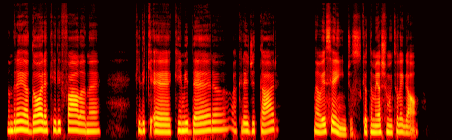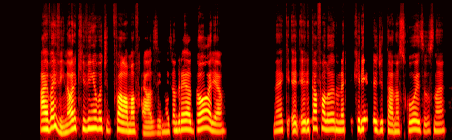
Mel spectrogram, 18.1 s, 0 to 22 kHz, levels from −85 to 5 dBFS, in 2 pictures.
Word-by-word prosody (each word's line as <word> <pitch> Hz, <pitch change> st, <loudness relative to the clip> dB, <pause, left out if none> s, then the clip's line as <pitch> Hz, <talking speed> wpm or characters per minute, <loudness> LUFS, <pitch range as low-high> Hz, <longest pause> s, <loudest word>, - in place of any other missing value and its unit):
Andreia 205 Hz, +2 st, +1 dB
Doria, 195 Hz, +2 st, +3 dB
que 205 Hz, -, -8 dB
ele 200 Hz, 0 st, -1 dB
fala, 200 Hz, -3 st, +1 dB
né, 175 Hz, +1 st, -4 dB, 0.7 s
que 195 Hz, -, -5 dB
ele 190 Hz, 0 st, -3 dB
que, 190 Hz, -, -9 dB
eh: 165 Hz, -1 st, +1 dB
"Quem 190 Hz, 0 st, -3 dB
me 190 Hz, +1 st, +1 dB
dera 200 Hz, +5 st, -2 dB
acreditar." 185 Hz, 0 st, -3 dB, 0.8 s
Não, 165 Hz, -3 st, -2 dB
esse 170 Hz, +7 st, 0 dB
é 190 Hz, -, +4 dB
Índios, 120 Hz, -4 st, -5 dB
que -, -, -6 dB
eu 155 Hz, -, -1 dB
também 160 Hz, -2 st, -1 dB
acho 160 Hz, +1 st, -2 dB
muito 155 Hz, +3 st, -4 dB
legal. 160 Hz, 0 st, -3 dB, 1.5 s
Ai, 230 Hz, 0 st, +10 dB
vai 265 Hz, +5 st, +4 dB
vim. 145 Hz, -, -3 dB
Na 170 Hz, +4 st, +3 dB
hora 235 Hz, -, +6 dB
que 240 Hz, 0 st, -4 dB
vim, 245 Hz, +2 st, +2 dB
eu 250 Hz, -, +2 dB
vou 240 Hz, -, +2 dB
te 220 Hz, -3 st, -10 dB
falar 200 Hz, -5 st, +6 dB
uma 175 Hz, 0 st, +2 dB
frase, 140 Hz, -1 st, -5 dB
mas 170 Hz, +4 st, -9 dB
a 200 Hz, -, -2 dB
Andreia 215 Hz, +1 st, +3 dB
Doria, 200 Hz, -4 st, +3 dB, 1.0 s
né, 195 Hz, +3 st, -4 dB
que 210 Hz, -, -16 dB
ele 185 Hz, 0 st, -2 dB
ele 205 Hz, +1 st, +2 dB
está 245 Hz, +2 st, +1 dB
falando, 220 Hz, -3 st, +1 dB
né, 200 Hz, 0 st, -1 dB
que 220 Hz, -, -29 dB
queria 230 Hz, -, 0 dB
acreditar 205 Hz, -5 st, -2 dB
nas 175 Hz, 0 st, -7 dB
coisas, 200 Hz, -4 st, -2 dB
né, 185 Hz, +1 st, -6 dB
190 Hz, 180 wpm, -22 LUFS, 175-210 Hz, 1.5 s, Ai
